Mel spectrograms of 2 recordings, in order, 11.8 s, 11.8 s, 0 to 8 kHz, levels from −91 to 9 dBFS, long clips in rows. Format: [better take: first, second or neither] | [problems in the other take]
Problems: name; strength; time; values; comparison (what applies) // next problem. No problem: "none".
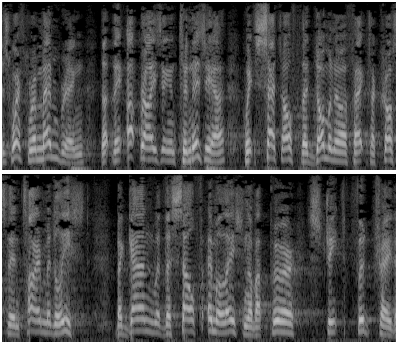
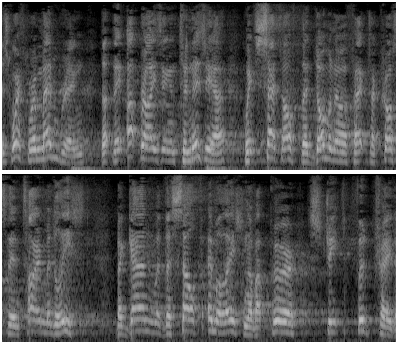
first | room echo; dies away in 1.7 s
